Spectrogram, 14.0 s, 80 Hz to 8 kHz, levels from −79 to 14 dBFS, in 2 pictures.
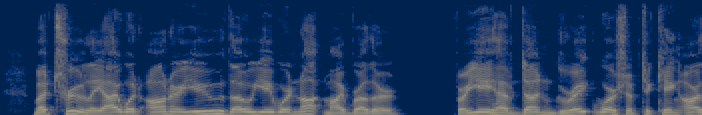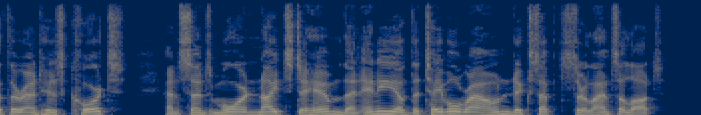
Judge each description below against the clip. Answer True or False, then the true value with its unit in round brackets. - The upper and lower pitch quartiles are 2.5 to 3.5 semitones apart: True (3.2 semitones)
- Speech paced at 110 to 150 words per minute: False (165 wpm)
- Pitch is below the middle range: False (155 Hz)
